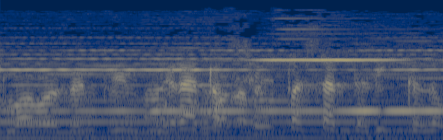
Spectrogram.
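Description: Several voices talking at once, in the manner of overlapping radio news reports, over a few steady sustained electronic tones.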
